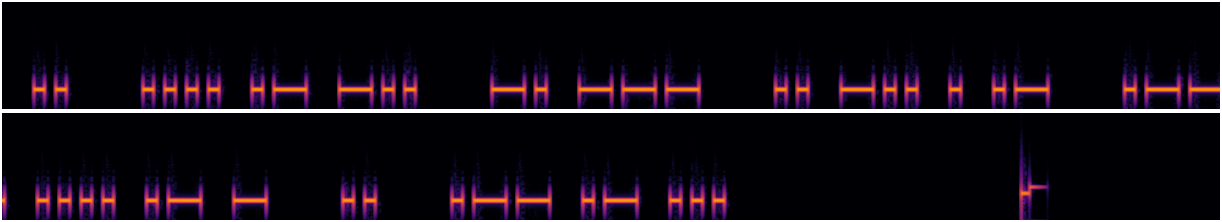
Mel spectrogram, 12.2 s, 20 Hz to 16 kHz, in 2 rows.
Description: Morse code, heard as a keyed tone, about 22 wpm, 700 Hz. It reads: I HAD NO IDEA WHAT I WAS
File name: practice / 22wpm / Sets of 7 Words - 22wpm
